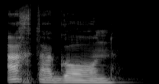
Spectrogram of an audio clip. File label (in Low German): "achtergohn", kaevels platt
